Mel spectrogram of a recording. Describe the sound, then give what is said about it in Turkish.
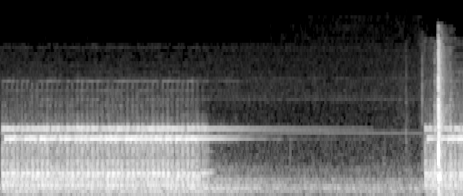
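A telephone ringing: one sustained electronic ring of about two seconds fades out, then a brief quiet stretch ends in a sharp click. “O telefonu cevap ver de.”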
